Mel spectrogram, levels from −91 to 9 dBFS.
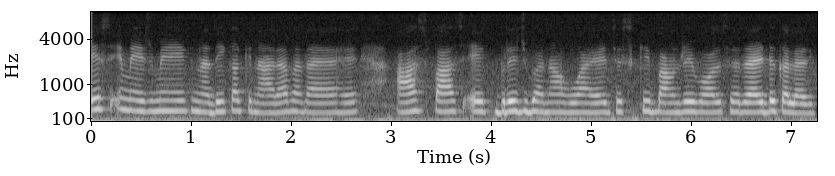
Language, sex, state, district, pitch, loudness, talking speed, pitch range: Hindi, female, Uttar Pradesh, Jalaun, 230 Hz, -18 LUFS, 180 wpm, 220-240 Hz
